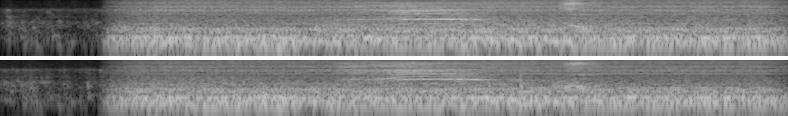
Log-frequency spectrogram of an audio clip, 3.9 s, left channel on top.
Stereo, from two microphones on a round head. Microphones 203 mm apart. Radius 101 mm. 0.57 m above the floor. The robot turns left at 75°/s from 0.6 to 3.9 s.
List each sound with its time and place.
1.7 s a baby crying: 160° right, 10 m; by 3.0 s 95° left, 10 m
